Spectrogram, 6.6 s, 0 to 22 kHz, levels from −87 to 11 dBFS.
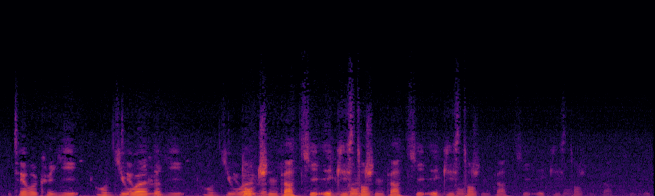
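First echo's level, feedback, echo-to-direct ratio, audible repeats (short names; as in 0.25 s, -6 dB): -6.0 dB, 23%, -6.0 dB, 3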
